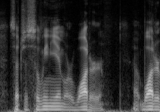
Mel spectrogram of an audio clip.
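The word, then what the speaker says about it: Watir: Water, by the way, is spelled W-A-T-I-R.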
